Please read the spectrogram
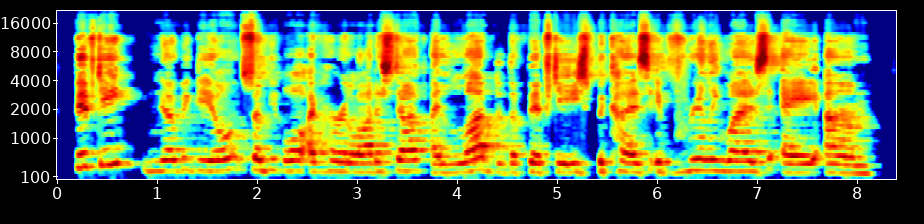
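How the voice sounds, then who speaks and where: In a General American accent, a woman talks at a fairly slow pace with hardly any pauses, her pitch fairly high with ordinary variation, in a normal speaking voice. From United States. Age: 60s. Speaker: author and yoga teacher. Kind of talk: casual interview conversation.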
